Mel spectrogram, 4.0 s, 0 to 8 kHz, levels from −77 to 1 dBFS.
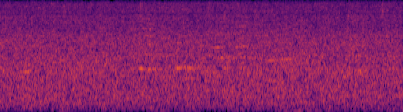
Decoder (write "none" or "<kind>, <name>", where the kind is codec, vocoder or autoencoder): none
